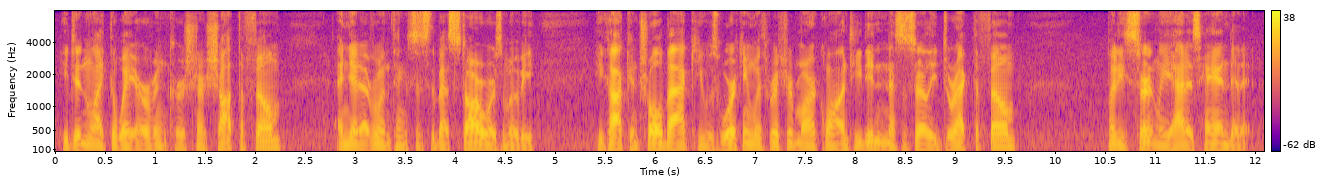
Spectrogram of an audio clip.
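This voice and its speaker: A middle-aged or older man with a fairly low voice hosts a casual live commentary show. He speaks emphatically and with conviction, repeating phrases for stress and sometimes restarting as he works toward his point. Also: fairly quick, a bit bright. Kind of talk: opinionated casual film commentary answering viewer messages.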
